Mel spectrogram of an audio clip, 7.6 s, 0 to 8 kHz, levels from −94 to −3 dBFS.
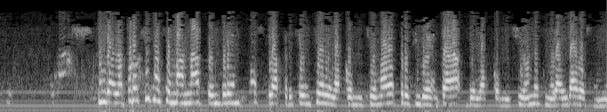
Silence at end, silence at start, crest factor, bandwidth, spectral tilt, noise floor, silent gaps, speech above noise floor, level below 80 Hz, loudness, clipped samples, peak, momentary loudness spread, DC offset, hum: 0 s; 0 s; 8 dB; 6 kHz; -8 dB/octave; -43 dBFS; none; 21 dB; -50 dBFS; -22 LUFS; under 0.1%; -14 dBFS; 14 LU; under 0.1%; 60 Hz at -45 dBFS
